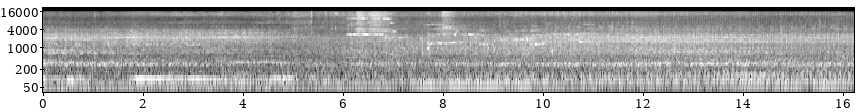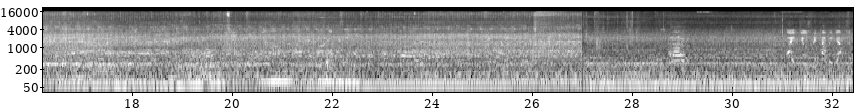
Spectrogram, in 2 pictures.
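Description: Diesel engine of a double-decker bus running and pulling away at low speed, a steady low rumble. There is a brief hiss about six seconds in. Near the end the sound changes abruptly to a quieter, thinner street background.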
